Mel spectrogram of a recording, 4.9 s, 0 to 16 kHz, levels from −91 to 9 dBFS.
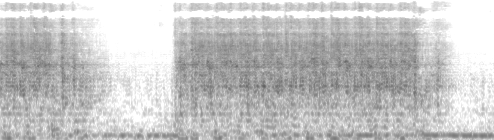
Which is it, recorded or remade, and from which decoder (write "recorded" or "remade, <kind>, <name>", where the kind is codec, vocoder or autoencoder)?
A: remade, vocoder, BigVGAN v2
